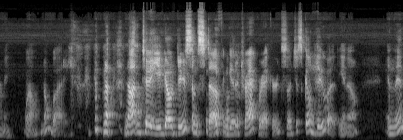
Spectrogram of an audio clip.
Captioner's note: laughs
